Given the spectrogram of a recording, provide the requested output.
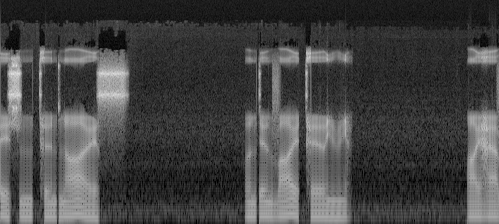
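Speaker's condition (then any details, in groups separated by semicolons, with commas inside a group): Amyotrophic lateral sclerosis; bulbar onset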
